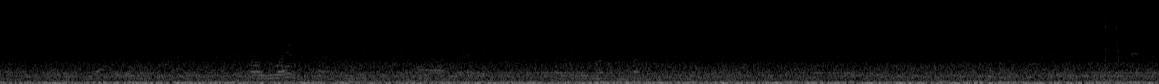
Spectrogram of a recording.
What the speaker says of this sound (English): there's a beautiful Indigo going past the Runway Visitor Park here at Manchester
